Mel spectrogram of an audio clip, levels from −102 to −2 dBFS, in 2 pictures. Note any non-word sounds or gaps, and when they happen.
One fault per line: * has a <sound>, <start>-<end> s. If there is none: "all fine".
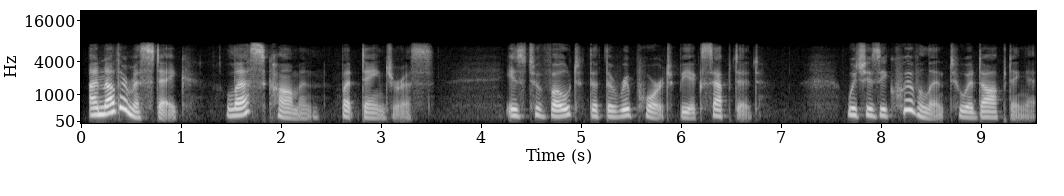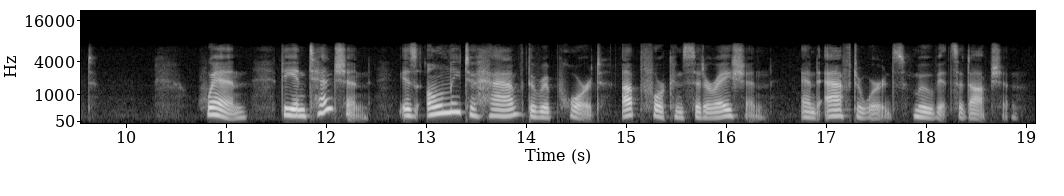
all fine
